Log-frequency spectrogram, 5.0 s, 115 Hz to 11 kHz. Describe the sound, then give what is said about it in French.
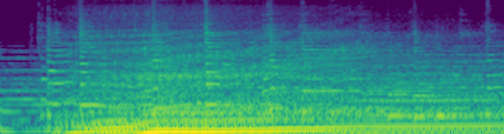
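A 4x4 vehicle engine drones steadily, its low rumble revving up after a second and then holding a loud, continuous growl, as it drives along a rough track on a journey to a summit. “Les bruits de moteur, l'odeur du bidon de gasoil qui me rentre dans les côtes et celle plus musquée de notre guide Touareg m'empêchent de goûter la beauté du paysage.”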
